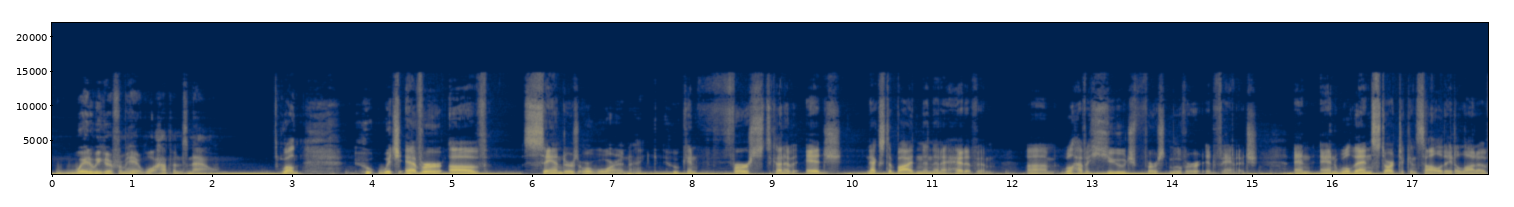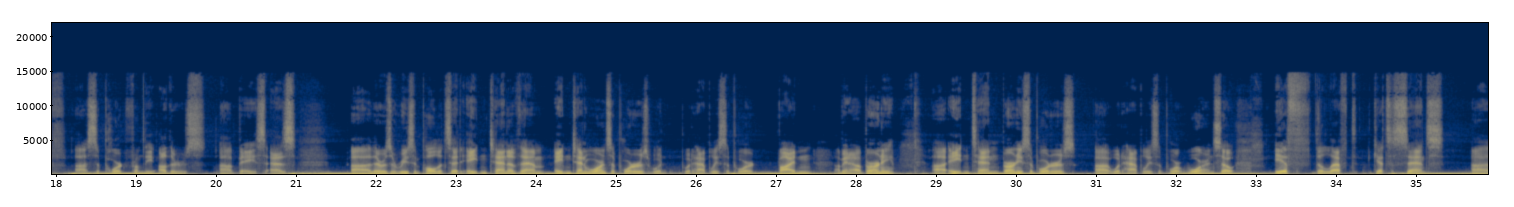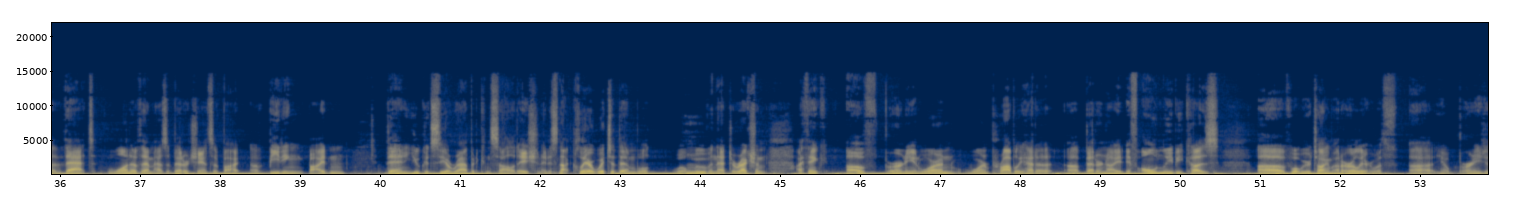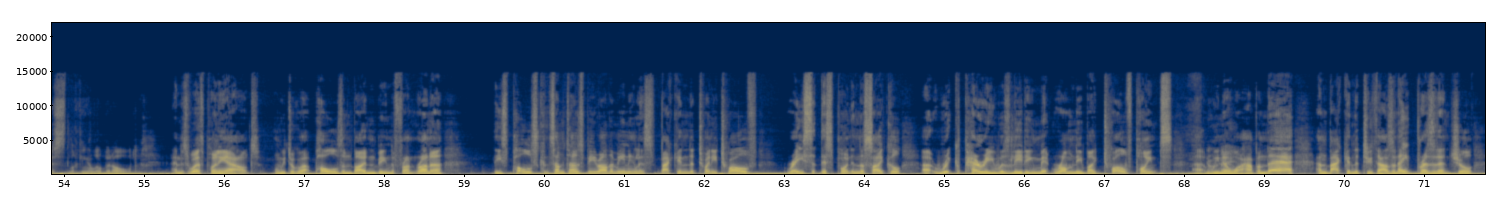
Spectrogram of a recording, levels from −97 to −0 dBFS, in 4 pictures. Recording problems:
low rumble; faint; throughout; 20 dB below the speech

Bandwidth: 14.5 kHz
